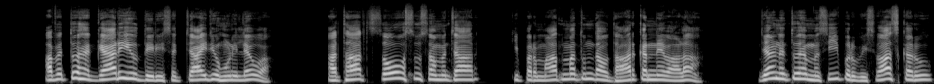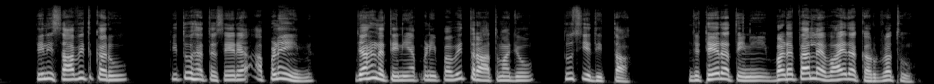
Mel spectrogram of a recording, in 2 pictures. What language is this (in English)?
Gaddi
